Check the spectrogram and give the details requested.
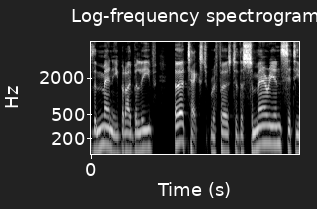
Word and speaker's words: Urtext: The prefix Ur, which is U R, obviously, is pronounced somewhat like the uh O U R in tour. So, it's Urtext. Urtext.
